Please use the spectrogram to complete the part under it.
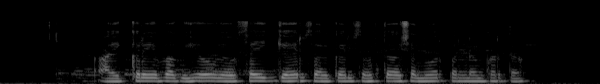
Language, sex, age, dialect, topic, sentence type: Marathi, male, 36-40, Southern Konkan, banking, statement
